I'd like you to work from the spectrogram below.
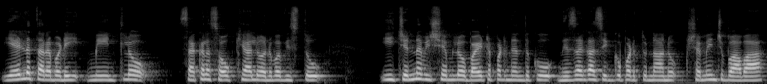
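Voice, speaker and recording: A woman's voice: mid-range voice, little pitch movement, moderate pace, lightly acted. A woman reading the part of an outspoken young woman who speaks her mind, in an audiobook. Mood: apologetic. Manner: sharp, reproachful.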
